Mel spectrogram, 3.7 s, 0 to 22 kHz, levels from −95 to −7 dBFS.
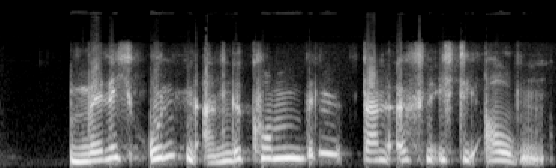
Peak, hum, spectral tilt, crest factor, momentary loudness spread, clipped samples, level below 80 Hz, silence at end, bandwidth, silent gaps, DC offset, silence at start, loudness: -4 dBFS; none; -6 dB/octave; 14 dB; 6 LU; under 0.1%; -64 dBFS; 0.1 s; 8 kHz; none; under 0.1%; 0.45 s; -19 LUFS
